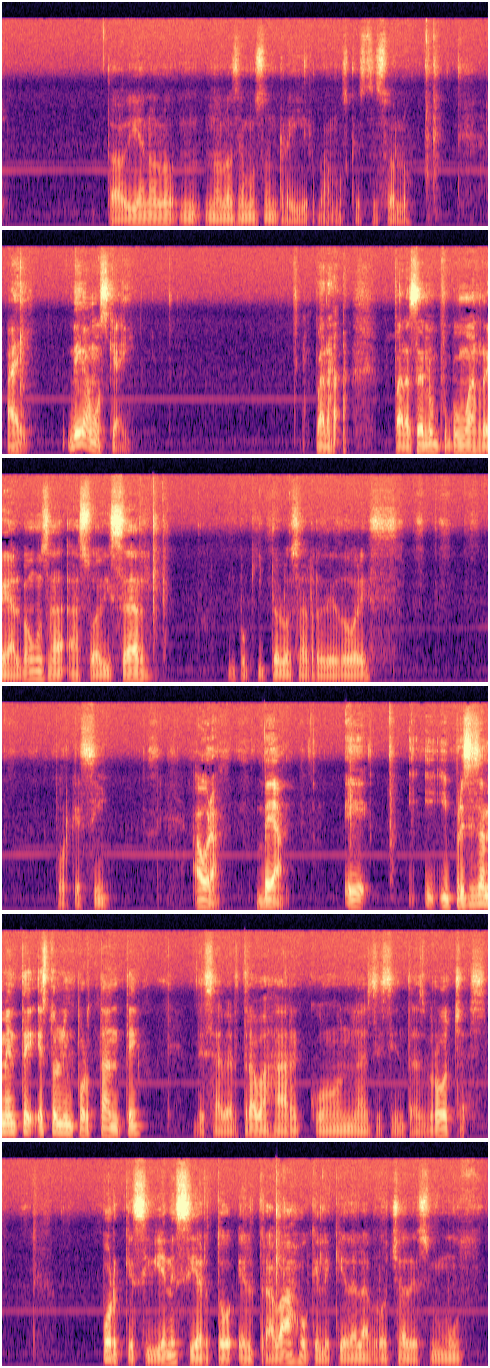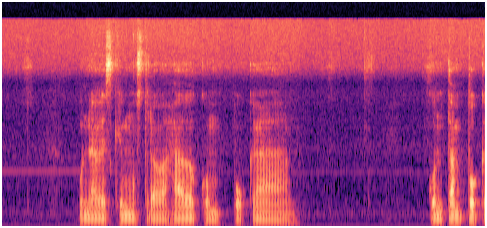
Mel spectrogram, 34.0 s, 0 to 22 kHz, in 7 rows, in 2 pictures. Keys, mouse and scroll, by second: 1.2-2.6 drag, 2.9 click, 3.2 click, 4.5 KP_1, 5.4 shift+middle click, 6.8 click, 7.4 click, 9.2 click, 9.9 click, 10.3-11.9 middle drag, 11.5 f, 11.9 click, 12.5-16.0 drag, 16.2-18.2 drag, 18.4 shift+click, 18.9-21.5 shift+drag, 21.6-23.1 drag, 23.4-25.7 drag, 25.8 middle click, 26.5 middle click, 27.3 f, 27.7 click, 28.3-30.2 drag, 30.5 click, 32.1 click, 32.6 click, 33.0 click, 33.6 click.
